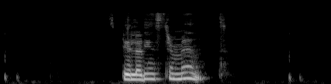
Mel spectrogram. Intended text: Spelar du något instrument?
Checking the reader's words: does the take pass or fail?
fail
